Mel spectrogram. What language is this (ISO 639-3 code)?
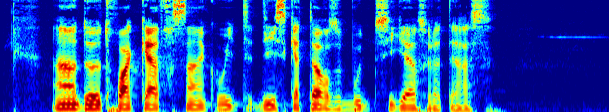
fra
